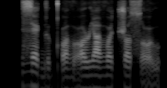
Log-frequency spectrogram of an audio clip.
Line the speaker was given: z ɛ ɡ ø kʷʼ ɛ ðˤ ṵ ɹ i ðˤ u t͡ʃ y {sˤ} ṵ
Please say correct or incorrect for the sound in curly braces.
correct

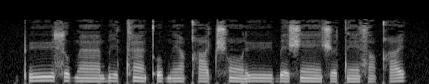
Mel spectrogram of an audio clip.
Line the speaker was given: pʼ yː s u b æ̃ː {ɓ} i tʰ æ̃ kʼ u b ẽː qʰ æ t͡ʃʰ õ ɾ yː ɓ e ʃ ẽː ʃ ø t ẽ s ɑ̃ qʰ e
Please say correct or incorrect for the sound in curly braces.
correct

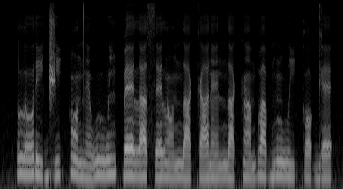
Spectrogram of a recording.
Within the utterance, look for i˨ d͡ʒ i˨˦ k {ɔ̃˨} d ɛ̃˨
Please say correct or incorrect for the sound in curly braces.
incorrect: ɔ̃˦˨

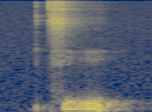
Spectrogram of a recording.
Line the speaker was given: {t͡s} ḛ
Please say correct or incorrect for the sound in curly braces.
correct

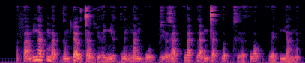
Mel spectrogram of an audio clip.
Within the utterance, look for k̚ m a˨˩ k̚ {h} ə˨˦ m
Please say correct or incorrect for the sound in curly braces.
incorrect: ɣ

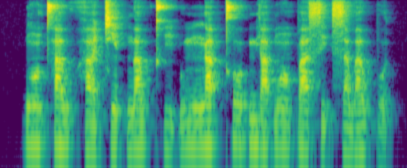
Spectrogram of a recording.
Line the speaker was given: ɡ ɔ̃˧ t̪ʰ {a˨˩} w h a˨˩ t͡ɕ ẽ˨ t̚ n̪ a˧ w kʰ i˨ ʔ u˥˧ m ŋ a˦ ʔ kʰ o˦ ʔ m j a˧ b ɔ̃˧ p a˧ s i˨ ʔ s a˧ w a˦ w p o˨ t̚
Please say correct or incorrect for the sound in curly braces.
incorrect: a˧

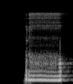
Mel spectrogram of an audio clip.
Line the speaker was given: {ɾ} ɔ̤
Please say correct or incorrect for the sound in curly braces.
correct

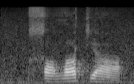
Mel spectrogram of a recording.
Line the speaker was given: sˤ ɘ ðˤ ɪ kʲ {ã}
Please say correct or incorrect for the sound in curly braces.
incorrect: a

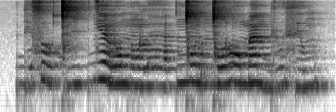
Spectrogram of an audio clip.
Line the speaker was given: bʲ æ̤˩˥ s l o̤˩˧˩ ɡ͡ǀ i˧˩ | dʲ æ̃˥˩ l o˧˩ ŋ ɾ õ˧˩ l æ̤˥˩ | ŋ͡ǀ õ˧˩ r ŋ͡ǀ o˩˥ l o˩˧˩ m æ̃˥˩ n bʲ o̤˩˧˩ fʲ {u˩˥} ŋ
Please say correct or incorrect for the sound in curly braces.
correct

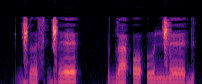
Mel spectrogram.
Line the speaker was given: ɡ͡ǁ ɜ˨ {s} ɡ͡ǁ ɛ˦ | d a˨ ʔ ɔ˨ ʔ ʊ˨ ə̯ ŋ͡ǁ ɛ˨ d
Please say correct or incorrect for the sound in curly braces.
correct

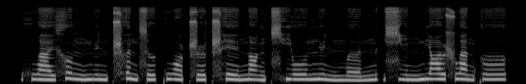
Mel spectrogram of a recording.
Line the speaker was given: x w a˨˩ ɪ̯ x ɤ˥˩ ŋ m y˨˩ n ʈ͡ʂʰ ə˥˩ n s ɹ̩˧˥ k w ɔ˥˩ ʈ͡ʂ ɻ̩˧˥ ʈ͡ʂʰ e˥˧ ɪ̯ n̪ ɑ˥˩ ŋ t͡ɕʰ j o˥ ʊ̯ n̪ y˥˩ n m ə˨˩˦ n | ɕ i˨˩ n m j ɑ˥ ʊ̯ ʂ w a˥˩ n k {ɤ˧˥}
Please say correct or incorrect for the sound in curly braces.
incorrect: ɤ˥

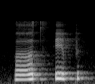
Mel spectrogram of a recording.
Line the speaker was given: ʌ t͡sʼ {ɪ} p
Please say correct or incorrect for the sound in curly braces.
correct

